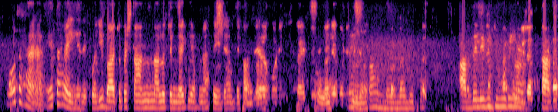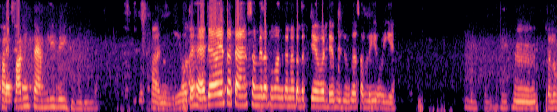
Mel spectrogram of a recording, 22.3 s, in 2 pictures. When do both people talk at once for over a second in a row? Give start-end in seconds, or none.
none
